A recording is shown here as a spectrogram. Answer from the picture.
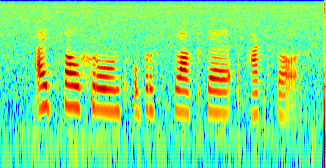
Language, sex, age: Afrikaans, female, 19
